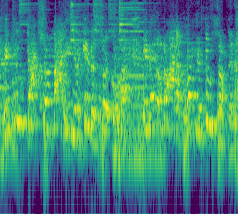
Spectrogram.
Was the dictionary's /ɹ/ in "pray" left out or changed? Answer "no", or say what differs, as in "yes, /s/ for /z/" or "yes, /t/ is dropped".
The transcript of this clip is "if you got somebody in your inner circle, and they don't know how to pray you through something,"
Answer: yes, /l/ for /ɹ/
